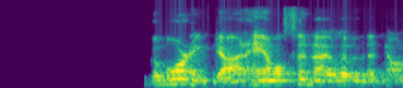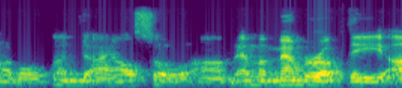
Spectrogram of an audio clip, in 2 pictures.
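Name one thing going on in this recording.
A man speaks steadily and clearly into a microphone.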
